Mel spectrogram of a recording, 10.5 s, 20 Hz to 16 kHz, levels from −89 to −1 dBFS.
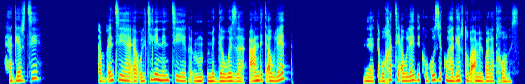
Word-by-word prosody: هاجرتِ؟ 180 - -2 1.3
طَب، 160 -3 -2
أنتِ 200 +5 +1 0.4
قُلتِ 165 +6 -3
لي 230 +1 +4
إن 205 -3 +5
أنتِ 200 +1 -1
ك 170 -4 -1
م 165 +2 +1
متجوزة، 160 -1 +1
عندِك 190 +3 +2
أولاد؟ 180 +10 +3 1.6
ياه! 165 -1 0
طَب 160 - -3
وأخدتِ 205 +5 0
أولادِك 185 +5 +1
وجوزِك 210 +6 -2
وهاجرتوا 185 +2 +1
بقى 160 0 +4
من 170 - +3
البلد 160 +1 -2
خالص؟ 150 -2 -6
170 Hz, 125 wpm, -22 LUFS, 160-195 Hz, 1.6 s, إن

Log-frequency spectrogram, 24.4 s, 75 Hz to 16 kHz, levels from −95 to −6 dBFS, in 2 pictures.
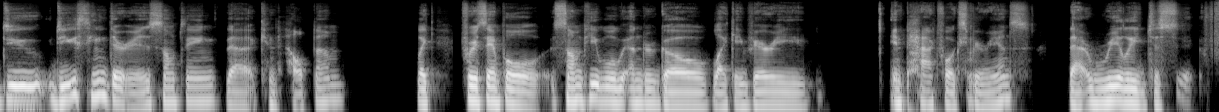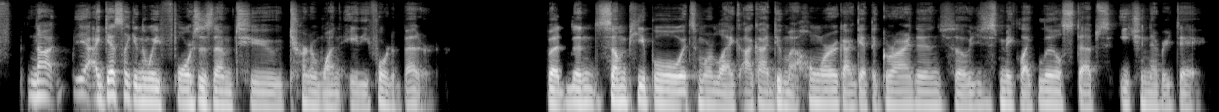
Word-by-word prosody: Do 265 0 +5
do 130 0 +3
you 150 +6 +4
think 165 -1 0
there 125 -8 +4
is 100 +6 -3
something 125 +1 -3
that 105 -1 -3
can 105 -4 -9
help 90 - -5
them? 130 +3 -6 0.7
Like, - - +1 0.2
for 135 - +6
example, 115 -6 +4
some 125 +1 +1
people 125 -3 +3
undergo, 100 -4 +2
like, 95 0 -2
a 95 - -2
very 100 -1 -1 0.8
impactful 110 -3 -2
experience 105 +7 -4 0.4
that - - +1
really 120 0 +5
just 100 -1 -4
eh - - -12
f - - -16 0.2
not 165 -1 0
yeah. 180 0 -3
I - - +2
guess, 170 +3 +4
like, 155 - 0
in 130 - +3
a 125 - +3
way 120 -1 +4
forces 110 -2 +1
them 105 -3 0 0.2
to 100 -2 -3
turn 105 +3 -4
a - - -1
one 95 -1 -3
eighty 95 -2 -5
for 110 -1 -1
the 90 - -7
better. 90 - -6 1.1
But 105 - +5
then 115 0 +2
some 125 +3 +3
people, 115 -4 +3
it's 105 - -2
more 105 -2 -2
like, 95 -2 -3
"I 100 - -2
gotta 105 -2 -2
do 105 +4 0
my 100 -4 -3
homework. 110 0 0
I 95 - 0
get 95 0 -3
the - - -7
grind 105 -1 -2
in." 100 -1 -3
So, 95 -1 -5
you 95 +1 -6
just 100 0 -6
make, 105 -2 -2
like, 90 +3 -2
little 110 -3 +1
steps - - -4
each 105 -3 -6
and 100 -2 -3
every 90 0 -6
day, - - -7
110 Hz, 180 wpm, -24 LUFS, 100-125 Hz, 1.1 s, for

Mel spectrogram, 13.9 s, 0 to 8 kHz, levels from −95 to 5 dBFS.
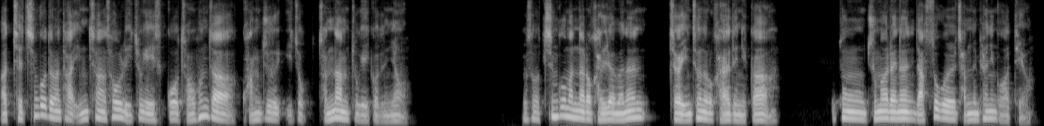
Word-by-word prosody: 아 105 - 0
제 120 - 0
친구들은 155 - +1
다 115 -3 -1
인천, 120 +5 -1
서울 140 +4 0
이쪽에 105 +4 -2
있고 105 +2 -2
저 95 - -4
혼자 125 - +2
광주 105 +2 -3
이쪽 85 0 -10
전남 120 +2 +2
쪽에 95 -4 -5
있거든요. 85 -2 -7 1.5
그래서 110 +2 -6
친구 160 +2 +1
만나러 130 -6 +3
가려면은 110 +6 +2 0.3
제가 105 -3 +4
인천으로 105 +4 +2
가야 100 0 0
되니까 90 -2 -1 0.7
보통 120 -4 +1
주말에는 120 -1 +3
약속을 115 +3 +2
잡는 105 +1 -1
편인 125 +2 -2
것 90 - -8
같아요. 85 -3 -9
110 Hz, 305 characters per minute, -24 LUFS, 100-125 Hz, 1.5 s, 제가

